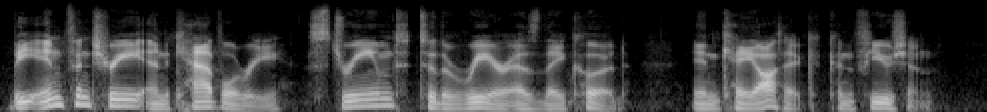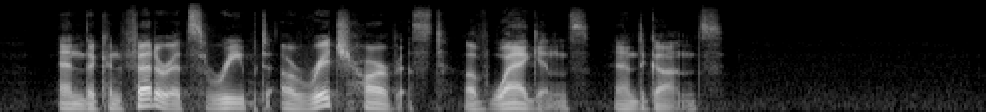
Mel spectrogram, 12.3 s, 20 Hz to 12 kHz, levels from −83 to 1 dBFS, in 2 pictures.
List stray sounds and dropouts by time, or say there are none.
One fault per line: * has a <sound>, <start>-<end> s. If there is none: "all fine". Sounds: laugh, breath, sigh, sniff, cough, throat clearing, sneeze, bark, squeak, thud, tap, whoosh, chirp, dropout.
all fine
